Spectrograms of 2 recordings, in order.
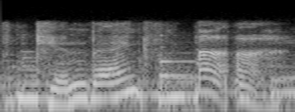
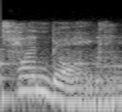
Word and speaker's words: TN Bank: arena in three minutes how do you say the name tn bank no tin bank so what is it ten bank ten as in tennessee right here where all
